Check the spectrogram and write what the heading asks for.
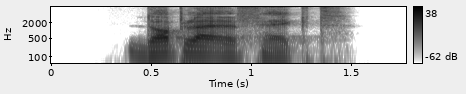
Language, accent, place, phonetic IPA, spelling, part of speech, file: German, Germany, Berlin, [ˈdɔplɐʔɛˌfɛkt], Doppler-Effekt, noun, De-Doppler-Effekt.ogg
- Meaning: Doppler effect (change in frequency or wavelength)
